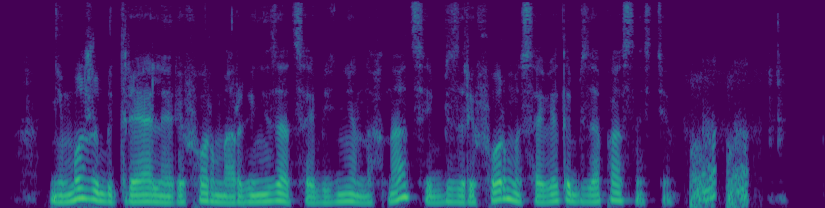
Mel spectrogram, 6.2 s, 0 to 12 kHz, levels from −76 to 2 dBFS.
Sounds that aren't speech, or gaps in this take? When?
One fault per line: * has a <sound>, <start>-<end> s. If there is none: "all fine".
* has a laugh, 5.2-5.6 s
